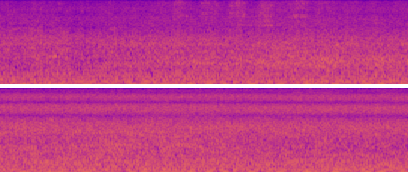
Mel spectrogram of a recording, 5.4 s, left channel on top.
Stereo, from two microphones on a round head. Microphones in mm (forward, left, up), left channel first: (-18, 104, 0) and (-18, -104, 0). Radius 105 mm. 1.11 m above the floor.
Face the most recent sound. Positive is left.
turn(degrees=-70)  # may be behind; listen again after turning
